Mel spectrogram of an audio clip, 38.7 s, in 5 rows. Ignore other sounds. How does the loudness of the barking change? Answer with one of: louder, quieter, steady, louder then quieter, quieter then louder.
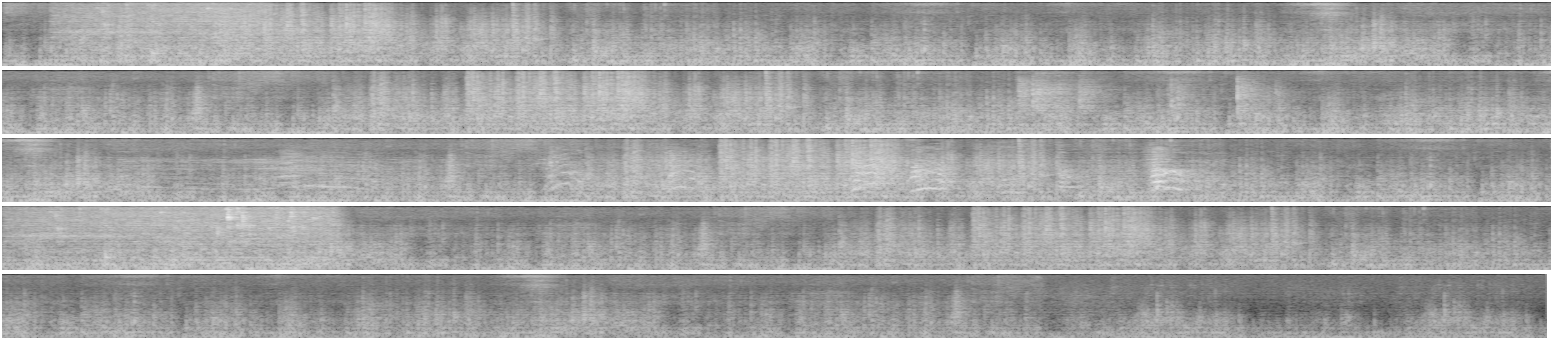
louder.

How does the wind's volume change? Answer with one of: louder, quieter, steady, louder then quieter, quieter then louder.
quieter.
